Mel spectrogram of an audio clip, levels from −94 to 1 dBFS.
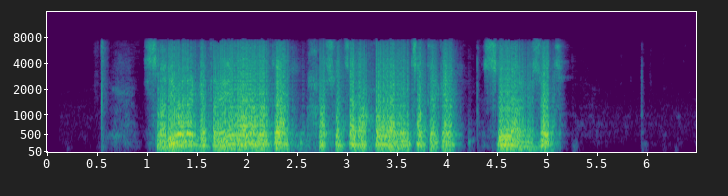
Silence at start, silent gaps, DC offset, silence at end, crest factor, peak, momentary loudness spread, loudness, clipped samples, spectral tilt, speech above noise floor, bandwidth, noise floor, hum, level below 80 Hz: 1 s; none; under 0.1%; 1.35 s; 18 dB; 0 dBFS; 11 LU; -16 LUFS; under 0.1%; -5.5 dB/octave; 60 dB; 7.8 kHz; -76 dBFS; none; -40 dBFS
